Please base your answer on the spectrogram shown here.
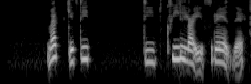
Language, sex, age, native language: Icelandic, female, 9, Icelandic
